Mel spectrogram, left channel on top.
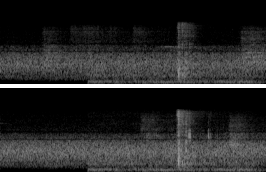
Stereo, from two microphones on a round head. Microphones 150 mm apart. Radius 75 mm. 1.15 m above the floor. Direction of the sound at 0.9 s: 60° right (ahead or behind).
